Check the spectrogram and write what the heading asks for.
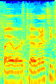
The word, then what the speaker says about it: bioRxiv: It's BIORXIV, corona, or bioarchive. It's spelled not like it sounds, but it works out.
